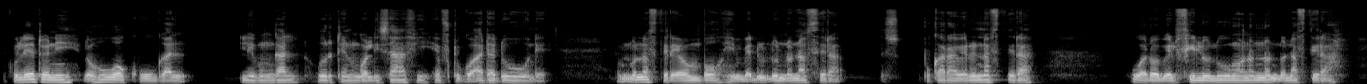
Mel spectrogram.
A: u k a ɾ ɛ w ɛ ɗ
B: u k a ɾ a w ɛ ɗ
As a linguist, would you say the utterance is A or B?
B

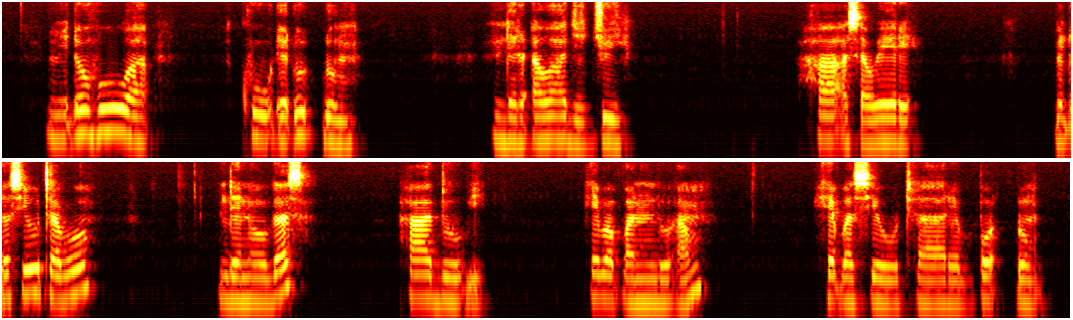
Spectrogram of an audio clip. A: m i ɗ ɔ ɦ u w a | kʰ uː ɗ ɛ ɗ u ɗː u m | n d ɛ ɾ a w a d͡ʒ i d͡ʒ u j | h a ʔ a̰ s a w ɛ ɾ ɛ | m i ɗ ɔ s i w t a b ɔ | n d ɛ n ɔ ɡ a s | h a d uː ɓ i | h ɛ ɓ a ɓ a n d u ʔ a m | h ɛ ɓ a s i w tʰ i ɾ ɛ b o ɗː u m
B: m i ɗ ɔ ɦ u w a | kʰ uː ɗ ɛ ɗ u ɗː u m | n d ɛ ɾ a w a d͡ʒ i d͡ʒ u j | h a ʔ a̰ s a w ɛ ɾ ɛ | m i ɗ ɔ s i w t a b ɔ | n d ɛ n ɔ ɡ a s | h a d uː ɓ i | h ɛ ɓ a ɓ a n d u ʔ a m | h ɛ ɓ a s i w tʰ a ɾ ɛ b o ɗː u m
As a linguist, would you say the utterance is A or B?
B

